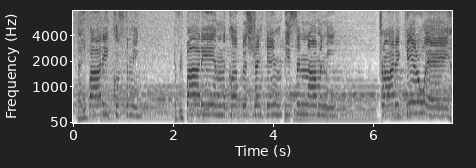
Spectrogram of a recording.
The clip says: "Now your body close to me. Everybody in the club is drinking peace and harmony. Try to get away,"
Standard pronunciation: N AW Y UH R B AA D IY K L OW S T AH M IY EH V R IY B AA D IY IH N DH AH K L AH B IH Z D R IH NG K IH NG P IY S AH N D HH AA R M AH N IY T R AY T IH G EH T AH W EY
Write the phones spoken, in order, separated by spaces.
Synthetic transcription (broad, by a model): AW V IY B AA D IY K OW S T AH M IY EH V R IY B AA D IY IH N DH AH K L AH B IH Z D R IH NG K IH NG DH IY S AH N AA M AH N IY T R AY T IH G EH T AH W EY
